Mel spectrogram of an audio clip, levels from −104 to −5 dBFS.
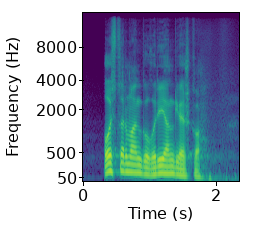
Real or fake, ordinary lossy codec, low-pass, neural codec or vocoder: fake; none; 14.4 kHz; autoencoder, 48 kHz, 32 numbers a frame, DAC-VAE, trained on Japanese speech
